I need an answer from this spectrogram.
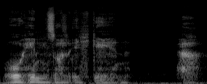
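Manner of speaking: softly spoken plea to God; humble question. Acted. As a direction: ask the Lord quietly and reverently. David humbly asks God for direction. (leise, demütige Frage)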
